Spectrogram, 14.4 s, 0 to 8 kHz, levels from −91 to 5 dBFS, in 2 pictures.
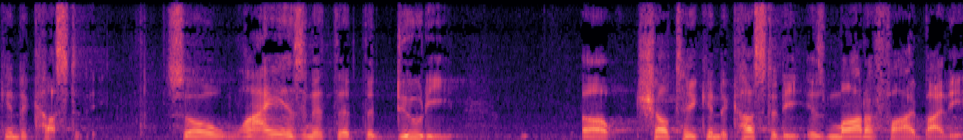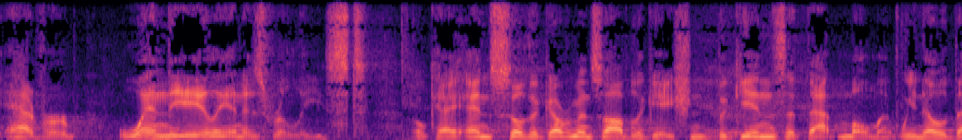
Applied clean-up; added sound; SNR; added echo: none; none; none; none.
